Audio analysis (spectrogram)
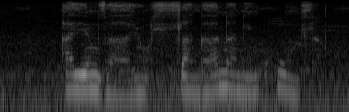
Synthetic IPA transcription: ajɛnd͡zʱajɔɬaŋʱananeŋkʼuːnd͡ɮʱa

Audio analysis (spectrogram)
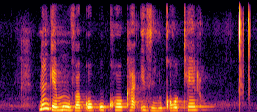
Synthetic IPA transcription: naŋɡʱemuvak̬ʼok̬ʼukʰɔkʰaʔiziŋkʼɔkʰɛːlɔ

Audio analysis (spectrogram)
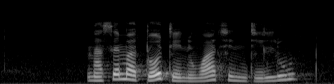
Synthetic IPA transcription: nasɛmad̥ʱɔd̥ʱeniwatʰindʱilu

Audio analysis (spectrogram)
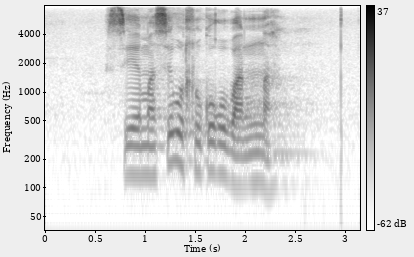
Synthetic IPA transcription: sɪɛmasɪbʊɬʊkʼɔɣʊban̩ːna

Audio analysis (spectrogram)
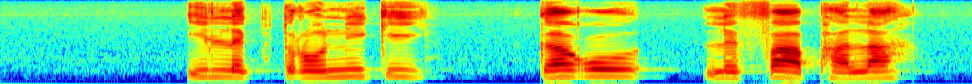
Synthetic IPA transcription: ilɛk̚tʼronikʼi | kʼaɣʊ | lɪfapʰala

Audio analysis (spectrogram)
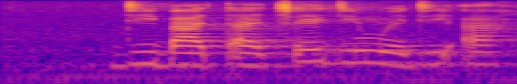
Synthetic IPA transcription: dibatʼat͡ʃʼediŋwediʔa

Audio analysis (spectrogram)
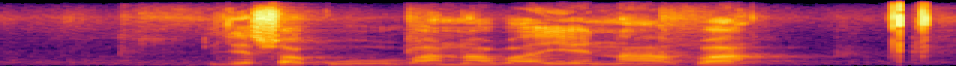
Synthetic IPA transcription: lɛʂakuβanaβajɛnaβa

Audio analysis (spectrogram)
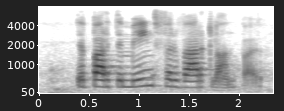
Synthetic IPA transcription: d̥əpɑrtəmɛntfərværklɐ̰nt̚bə̰w

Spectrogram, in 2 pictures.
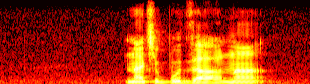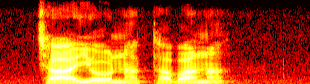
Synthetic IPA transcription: nat͡ʃʰibud͡zana | t͡ʃʰajɔnat̪ʰaβana

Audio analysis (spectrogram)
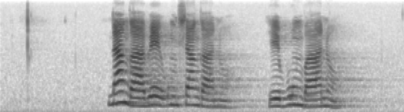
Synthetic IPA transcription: naŋaɓɛum̩ɬaŋanɔ | jeɓumbʱaːnɔ

